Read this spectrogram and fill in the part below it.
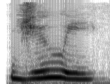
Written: jewy

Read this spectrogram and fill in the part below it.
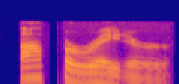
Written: operator

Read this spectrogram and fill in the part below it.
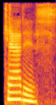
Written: caddiced

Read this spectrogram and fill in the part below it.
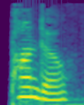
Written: pondo

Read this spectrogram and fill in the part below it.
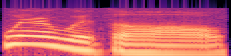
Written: wherewithal

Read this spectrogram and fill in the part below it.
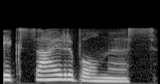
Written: excitableness

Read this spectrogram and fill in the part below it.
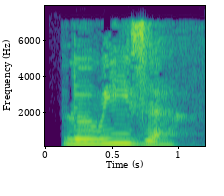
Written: louisa

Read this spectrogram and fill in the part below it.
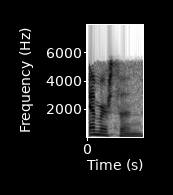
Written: Emerson

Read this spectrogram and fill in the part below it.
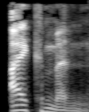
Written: Eichmann

